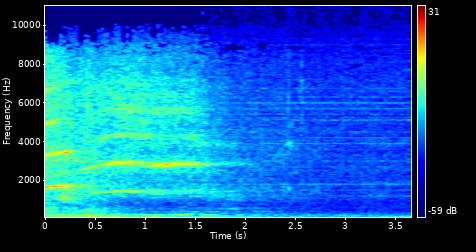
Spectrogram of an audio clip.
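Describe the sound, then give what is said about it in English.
A car engine roars as a car does donuts in the snow, a steady, dense rumble with faint higher engine tones that eases slightly toward the end, with no voices. “Something doing donuts, I guess, in the snow.”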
